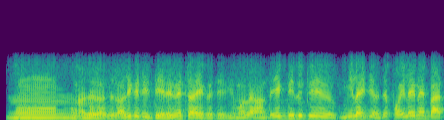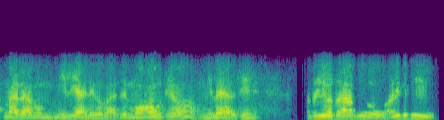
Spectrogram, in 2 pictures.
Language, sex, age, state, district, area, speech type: Nepali, male, 30-45, West Bengal, Darjeeling, rural, conversation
